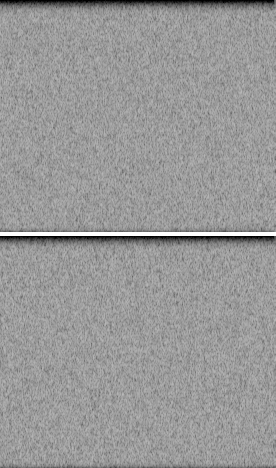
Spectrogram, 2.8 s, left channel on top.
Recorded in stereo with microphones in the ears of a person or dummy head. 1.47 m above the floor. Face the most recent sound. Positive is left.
No sound to turn to.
